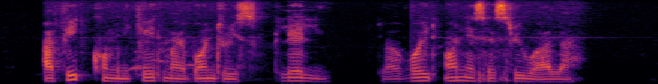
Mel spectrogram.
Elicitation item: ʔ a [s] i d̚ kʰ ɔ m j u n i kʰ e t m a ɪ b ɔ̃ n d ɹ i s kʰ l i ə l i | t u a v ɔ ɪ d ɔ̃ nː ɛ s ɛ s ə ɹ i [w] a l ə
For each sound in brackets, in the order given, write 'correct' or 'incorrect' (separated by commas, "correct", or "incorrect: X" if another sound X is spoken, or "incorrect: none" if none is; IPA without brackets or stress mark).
incorrect: f, correct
